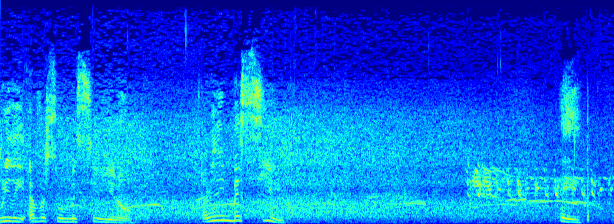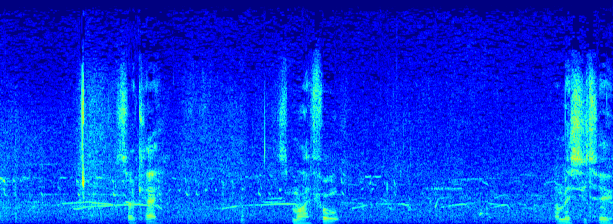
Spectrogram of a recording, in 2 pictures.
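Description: Waves wash gently onto a pebble shore.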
